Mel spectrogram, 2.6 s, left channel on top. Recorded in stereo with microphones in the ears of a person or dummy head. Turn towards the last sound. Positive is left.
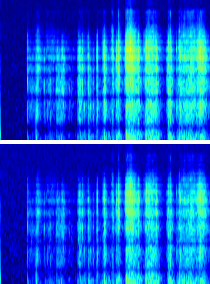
turn(degrees=30)  # may be behind; listen again after turning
